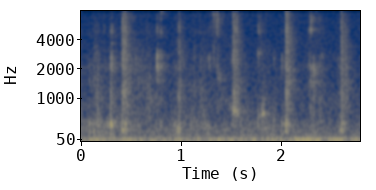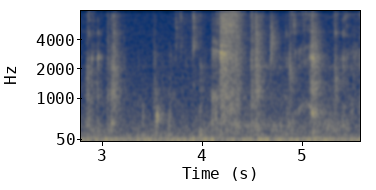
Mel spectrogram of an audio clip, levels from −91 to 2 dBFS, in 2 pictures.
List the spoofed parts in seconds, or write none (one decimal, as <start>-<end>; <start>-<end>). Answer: none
